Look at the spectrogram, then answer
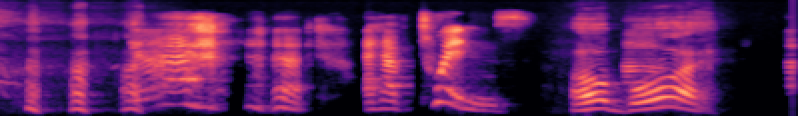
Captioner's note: chuckles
